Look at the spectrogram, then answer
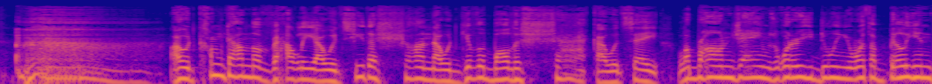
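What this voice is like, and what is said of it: Imitates another person's voice, poorly. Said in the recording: “That was a bad impersonation.”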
